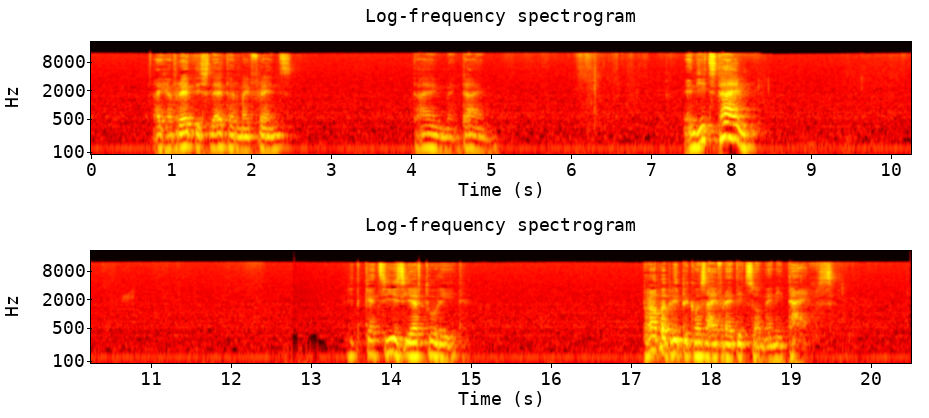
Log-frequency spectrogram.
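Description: A man reads out aloud in short bursts, close to the microphone.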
